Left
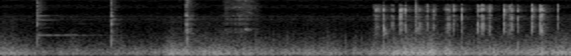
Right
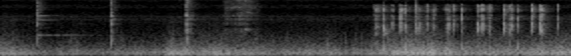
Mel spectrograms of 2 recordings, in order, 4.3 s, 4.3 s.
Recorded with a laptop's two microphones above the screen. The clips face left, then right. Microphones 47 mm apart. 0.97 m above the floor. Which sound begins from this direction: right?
A clap, at 2.8 s.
